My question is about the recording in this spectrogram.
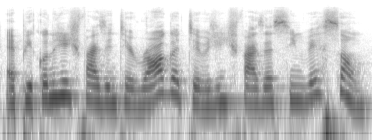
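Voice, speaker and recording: A woman's voice: medium pitch, fast talker. A woman with a Brazilian Portuguese accent teaching English in a live online class, playful and teacherly, dropping in English example sentences.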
